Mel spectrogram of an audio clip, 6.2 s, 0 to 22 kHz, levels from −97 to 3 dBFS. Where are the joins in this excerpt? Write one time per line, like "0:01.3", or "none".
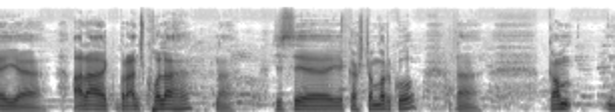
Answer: none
